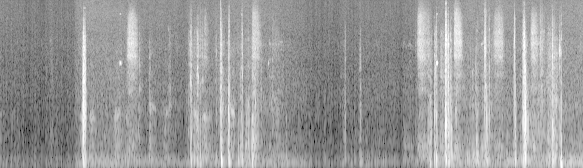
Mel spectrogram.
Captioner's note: blank Audio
